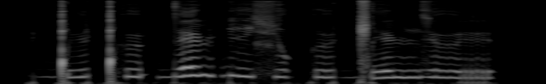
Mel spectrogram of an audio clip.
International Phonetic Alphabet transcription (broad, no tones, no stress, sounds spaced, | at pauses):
ɡ͡ǃ y ǃʰ ʉ ʔ d̪ ɛ ɳ ɠ i ɕ o k ʉ ɡ͡ǁ e ɳ n z ʉ r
